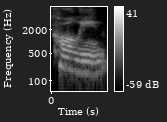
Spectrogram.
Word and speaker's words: Coleen: There's a lady at the Plasma Donation Center where I go that works there, and her name is pronounced Coleen, but it's spelled like mine with one L.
